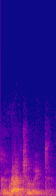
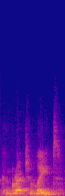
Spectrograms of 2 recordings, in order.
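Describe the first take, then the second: First: It has the usual British stress pattern. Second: It has the shifted Nigerian stress pattern. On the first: "British congratulate" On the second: "same thing with congratulate"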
